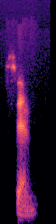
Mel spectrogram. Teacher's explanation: You don't really use your voice box for that TH, thin, just the tip of your lips.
